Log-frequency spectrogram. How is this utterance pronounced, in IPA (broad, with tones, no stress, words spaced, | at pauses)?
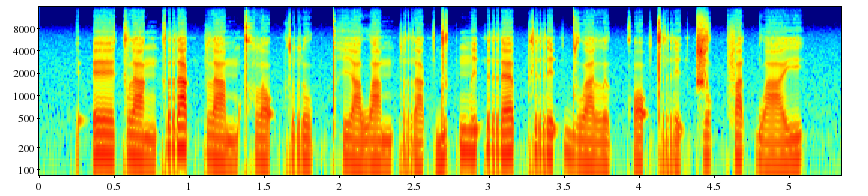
ʔeː˧kla˨˩ŋkra˥˩k̚pla˩˦m kʰlɔ˨˩ʔkru˨˩k̚pʰi˨˩a̯ wa˧mpra˨˩k̚ dɯ˥˩k̚mi˦˥ʔrɛː˦˥p̚kri˦˥ʔ du˧a̯lɯ˨˩k̚ ʔɔ˦˥ʔ tri˨˩ʔt͡ɕo˥˩k̚fa˥˩t̚ wa˦˥j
